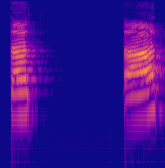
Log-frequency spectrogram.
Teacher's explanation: ہم پڑھیں گے تت، تا ادا کریں گے، توا موٹا کر کے ادا نہیں کریں گے۔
